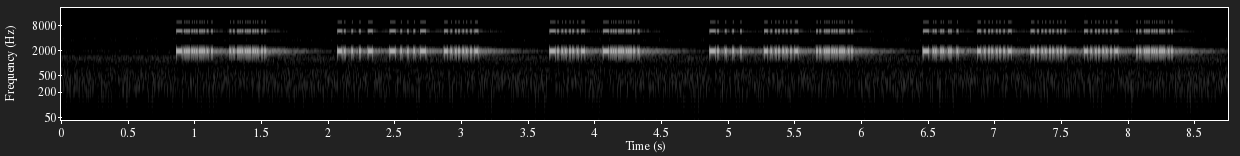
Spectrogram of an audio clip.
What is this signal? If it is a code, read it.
Hellschreiber (Feld-Hell, 122.5 baud), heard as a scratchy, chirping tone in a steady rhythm, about 1950 Hz. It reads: ES UNO DE LOS POCOS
